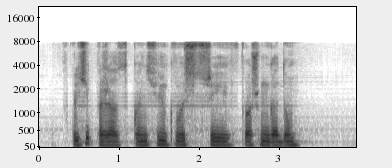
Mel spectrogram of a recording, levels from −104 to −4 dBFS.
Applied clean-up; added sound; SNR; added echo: neural separator model SepFormer DNS4.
